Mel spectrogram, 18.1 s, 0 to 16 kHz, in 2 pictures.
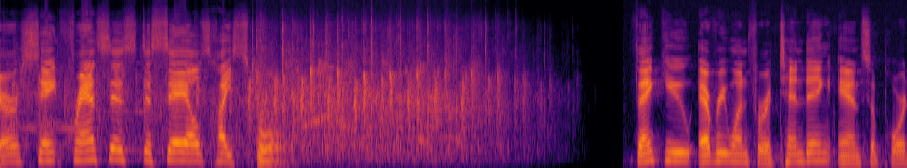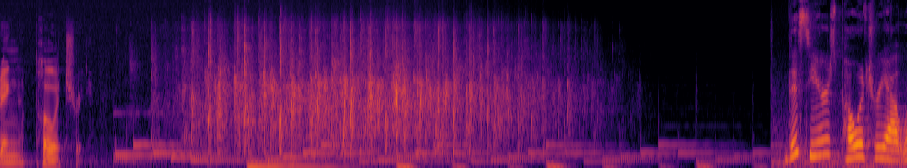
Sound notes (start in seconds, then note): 0.0 applause; 10.3 applause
